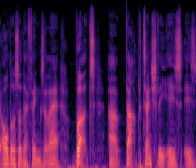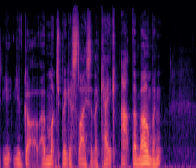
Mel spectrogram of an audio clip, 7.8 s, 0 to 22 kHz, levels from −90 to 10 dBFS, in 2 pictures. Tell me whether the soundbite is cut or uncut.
uncut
